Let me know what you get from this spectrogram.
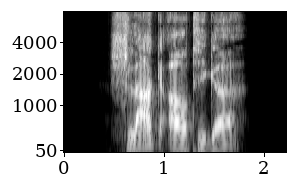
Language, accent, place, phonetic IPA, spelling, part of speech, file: German, Germany, Berlin, [ˈʃlaːkˌʔaːɐ̯tɪɡɐ], schlagartiger, adjective, De-schlagartiger.ogg
- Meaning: 1. comparative degree of schlagartig 2. inflection of schlagartig: strong/mixed nominative masculine singular 3. inflection of schlagartig: strong genitive/dative feminine singular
